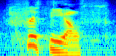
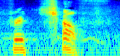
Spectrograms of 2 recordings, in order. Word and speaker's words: Frithiof: It was spelled so that you would sound Frithiof, but I think it was pronounced Fritjof.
